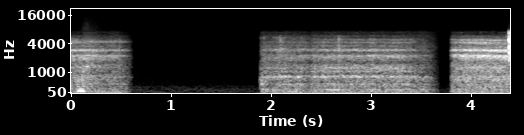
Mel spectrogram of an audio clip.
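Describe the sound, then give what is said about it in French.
A man's heavy, loud panting breaths as he concentrates on an AU4G alloy bar: three rough, airy bursts of breathing separated by short silences, the middle one long and drawn out, with no talking. “il est haletant.”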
